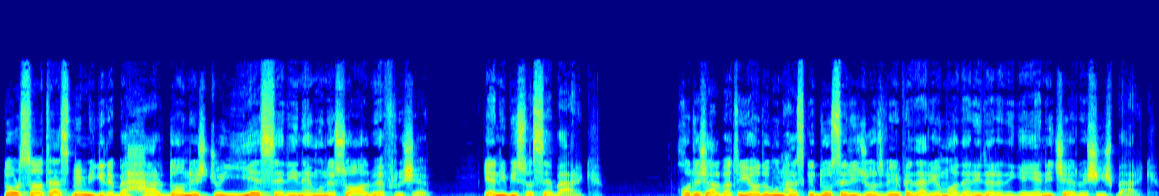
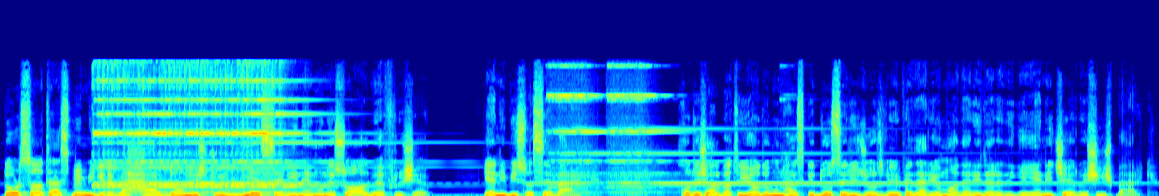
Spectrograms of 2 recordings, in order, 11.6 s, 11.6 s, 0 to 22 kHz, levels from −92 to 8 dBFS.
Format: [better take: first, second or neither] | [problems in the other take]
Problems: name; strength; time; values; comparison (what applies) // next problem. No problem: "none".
first | alarms or sirens; very loud; throughout; as loud as the speech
